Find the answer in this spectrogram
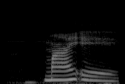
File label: "maieak", thai, tones; วรรณยุกต์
